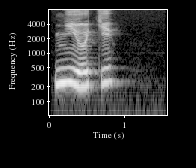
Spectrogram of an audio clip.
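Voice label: "ниӧти", Komi-Zyrian, female; kpv audio dict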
